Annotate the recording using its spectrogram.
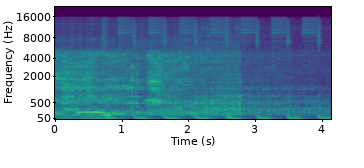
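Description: A dinosaur roar sound effect from the Rex800 robot's speaker, lasting about three seconds and fading near the end, over music with a steady drum beat.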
